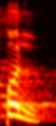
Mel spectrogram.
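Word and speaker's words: قل: যেমন একটা অক্ষর আছে কফ। বড় কফ। যেমন কফ দিয়ে একটা শব্দ আছে কুল। আপনারা সূরায় পড়ছেন নামাজে কুলহু আল্লাহু আহাদ। তাই পড়ছেন না? তো এই কুল শব্দের অর্থ হচ্ছে বলুন। কিন্তু আপনি যদি কফ এর মাখরাজটা ভুল করেন এবং কফ না বলে আপনি ছোট কাফ পড়েন এবং কুল না পড়ে আপনি কুল পড়েন। বলেন যে কুলহু আল্লাহু আহাদ। তাহলে অর্থটা পরিবর্তন হবে।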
